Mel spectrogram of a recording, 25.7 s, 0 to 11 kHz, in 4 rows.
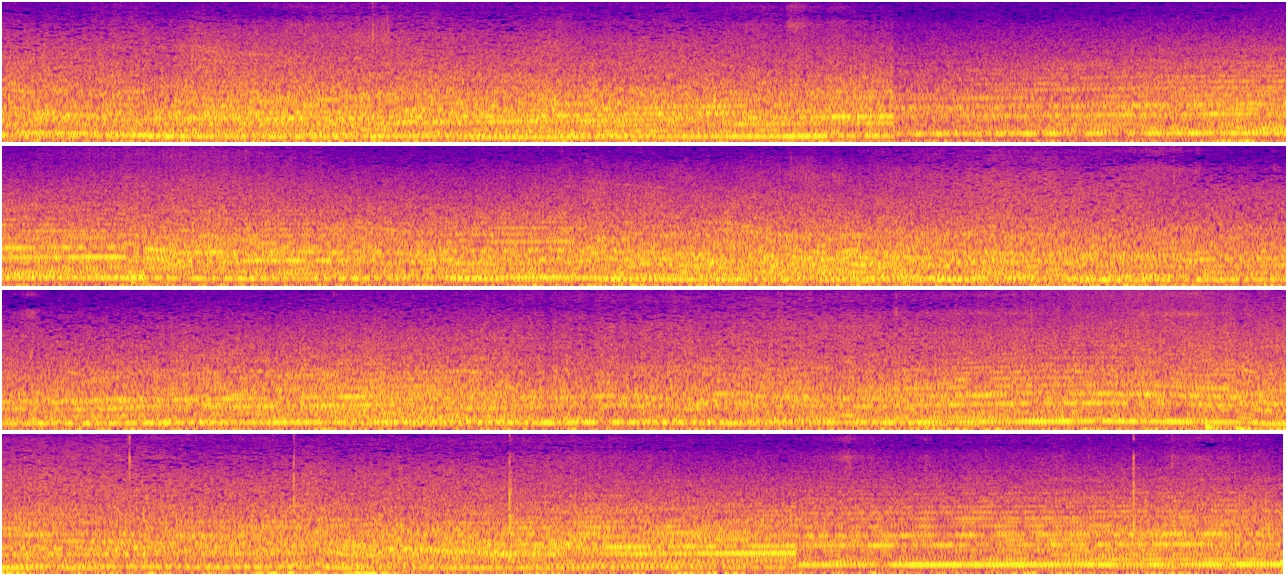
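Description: Formula C race cars scream around the track in the racing game Project Cars 2, a continuous loud engine whine with rising and falling pitch as gears shift, several cars blending together throughout.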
